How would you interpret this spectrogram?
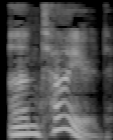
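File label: "untired", British English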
